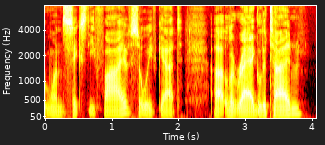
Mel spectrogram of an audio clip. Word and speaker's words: liraglutide: so we've got uh lorag glutide uh I've also heard it pronounced liraglutide uh probably liraglutide is the most common pronunciation I've heard uh brand name is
